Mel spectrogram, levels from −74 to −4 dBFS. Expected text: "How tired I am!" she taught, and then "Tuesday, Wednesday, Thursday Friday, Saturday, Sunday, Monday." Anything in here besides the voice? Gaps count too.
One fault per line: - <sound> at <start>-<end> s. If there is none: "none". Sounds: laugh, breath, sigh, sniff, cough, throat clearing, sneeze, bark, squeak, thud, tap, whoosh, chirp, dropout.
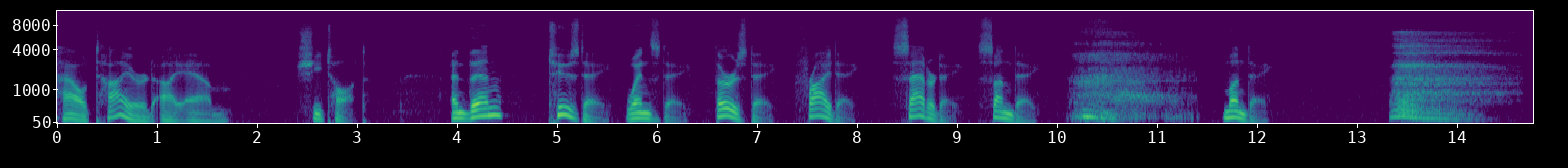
- sigh at 10.1-11.4 s
- sigh at 13.3-14.7 s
